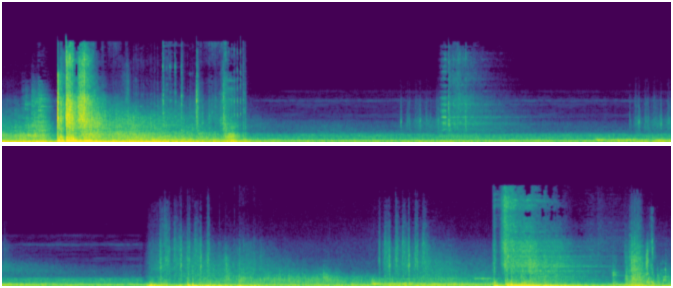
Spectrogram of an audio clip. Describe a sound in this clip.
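A battleship's main guns fire in heavy booming salvos.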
